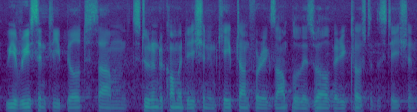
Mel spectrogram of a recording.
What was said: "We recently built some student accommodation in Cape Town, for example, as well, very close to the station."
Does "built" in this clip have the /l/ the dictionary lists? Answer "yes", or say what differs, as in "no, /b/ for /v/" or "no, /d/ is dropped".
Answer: yes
